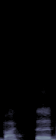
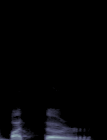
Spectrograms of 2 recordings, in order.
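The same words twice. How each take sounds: First: The middle consonant sounds like a clear T. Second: The middle consonant sounds like a soft D. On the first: "as we pronounce it" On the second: "but they pronounce it more like a"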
